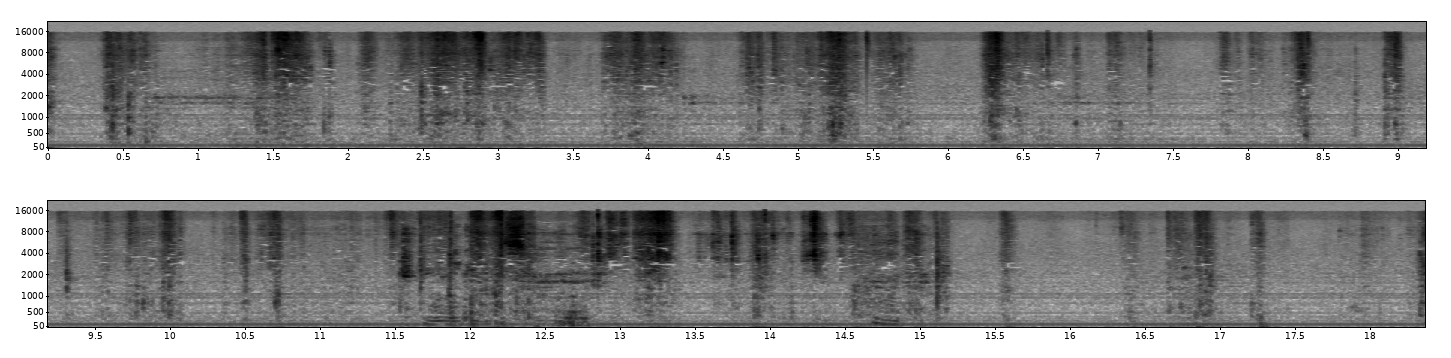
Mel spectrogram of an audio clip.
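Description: Faint rustling and crinkling of wired ribbon loops handled and fluffed by hand, as scattered soft crackles, a little busier about twelve seconds in, over a steady low hum.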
